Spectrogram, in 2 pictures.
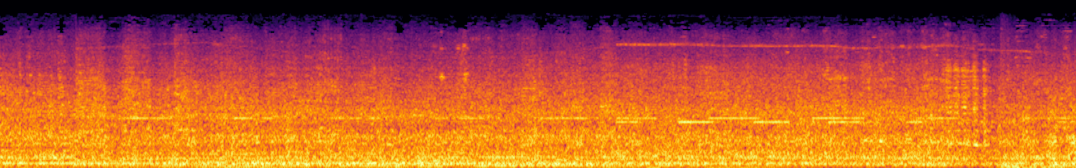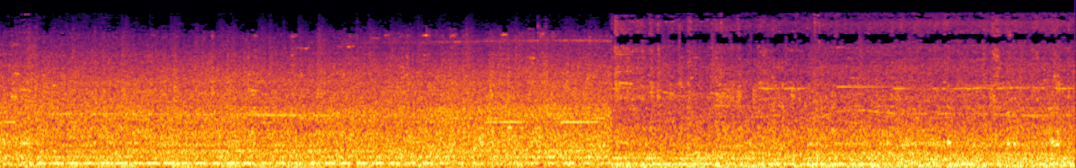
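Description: Large crawler bulldozers rumble as they push earth.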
